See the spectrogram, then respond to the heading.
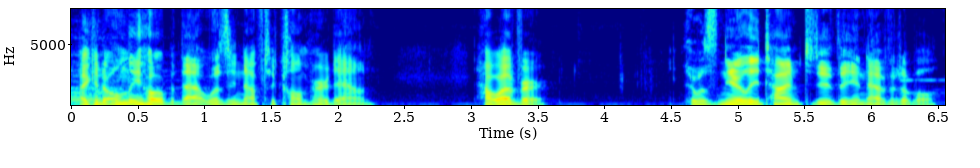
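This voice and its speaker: A man's voice: medium pitch, fairly quick, fairly bright tone. Man narrating a game over music. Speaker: streamer playing a visual novel. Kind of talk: reading game text aloud with live commentary. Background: video game music.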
